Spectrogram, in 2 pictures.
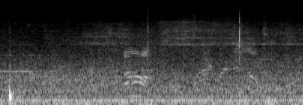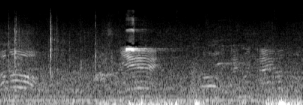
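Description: Players' sticks clack together in a scramble.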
